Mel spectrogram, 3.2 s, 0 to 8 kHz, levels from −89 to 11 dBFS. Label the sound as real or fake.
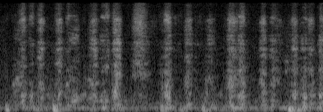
real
